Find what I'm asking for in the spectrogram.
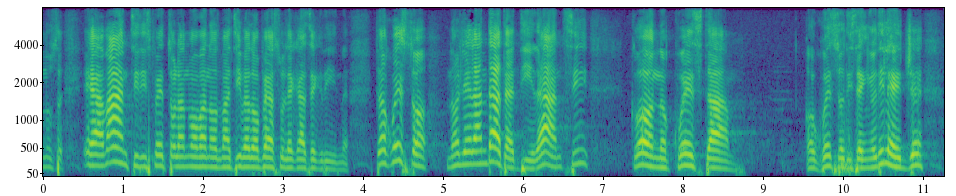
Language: Italian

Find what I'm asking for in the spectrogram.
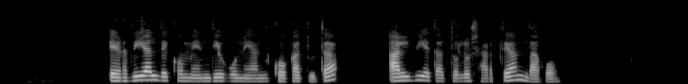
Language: Basque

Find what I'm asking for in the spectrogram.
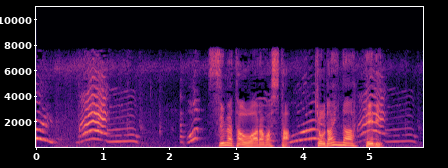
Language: Japanese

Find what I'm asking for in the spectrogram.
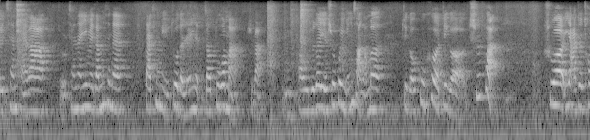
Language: Chinese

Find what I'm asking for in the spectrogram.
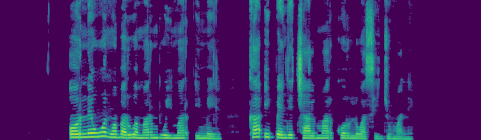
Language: Luo (Kenya and Tanzania)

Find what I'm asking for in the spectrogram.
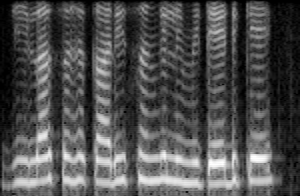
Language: Hindi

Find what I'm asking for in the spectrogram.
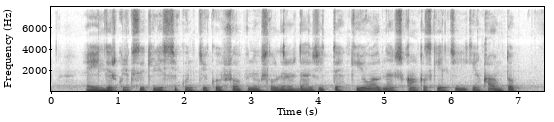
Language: Kazakh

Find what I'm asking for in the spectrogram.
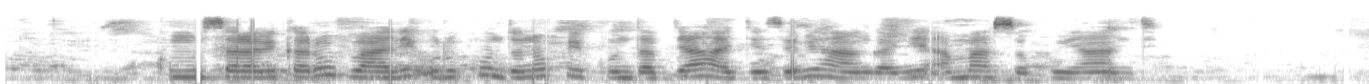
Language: Kinyarwanda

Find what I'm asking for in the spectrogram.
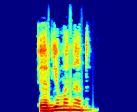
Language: Mari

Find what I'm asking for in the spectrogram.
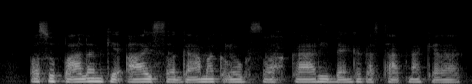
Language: Maithili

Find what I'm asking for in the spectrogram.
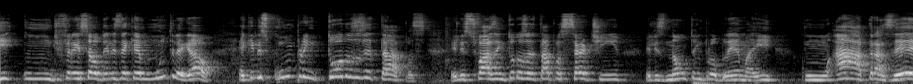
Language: Portuguese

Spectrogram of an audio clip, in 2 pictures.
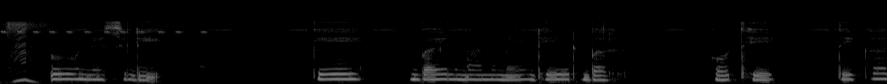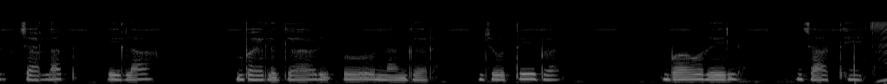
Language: Chhattisgarhi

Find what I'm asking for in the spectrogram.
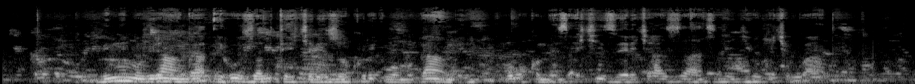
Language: Kinyarwanda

